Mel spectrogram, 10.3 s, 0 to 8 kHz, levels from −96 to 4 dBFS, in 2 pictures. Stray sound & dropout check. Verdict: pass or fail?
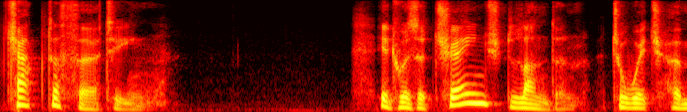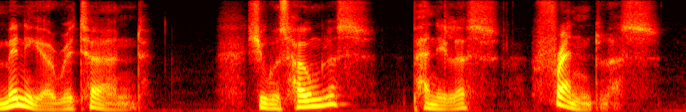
pass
